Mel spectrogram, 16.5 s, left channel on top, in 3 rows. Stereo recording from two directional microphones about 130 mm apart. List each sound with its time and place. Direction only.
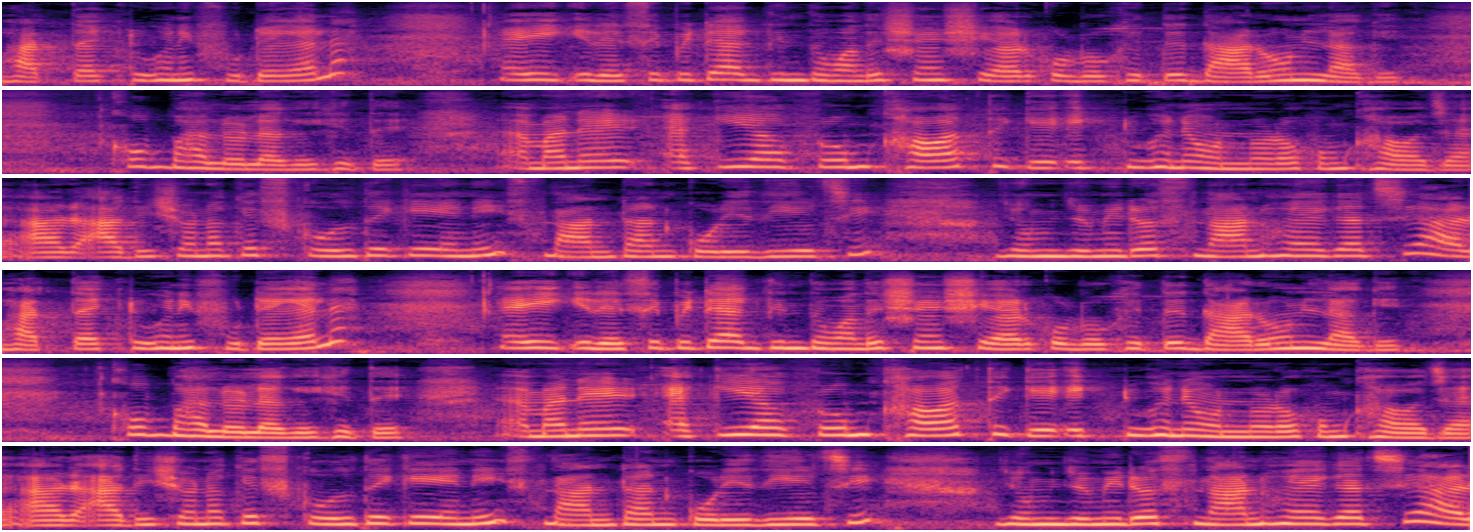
0.0 s a woman's voice: 25° right (ahead or behind)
